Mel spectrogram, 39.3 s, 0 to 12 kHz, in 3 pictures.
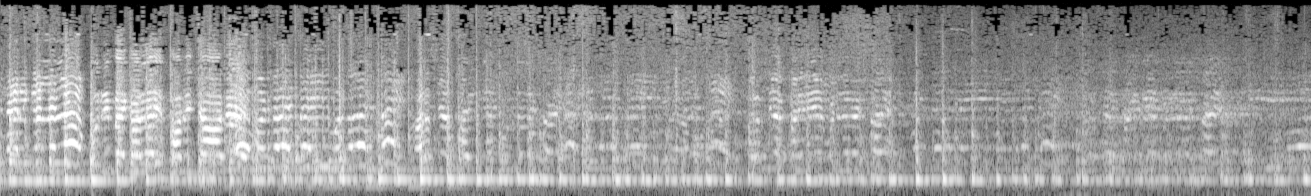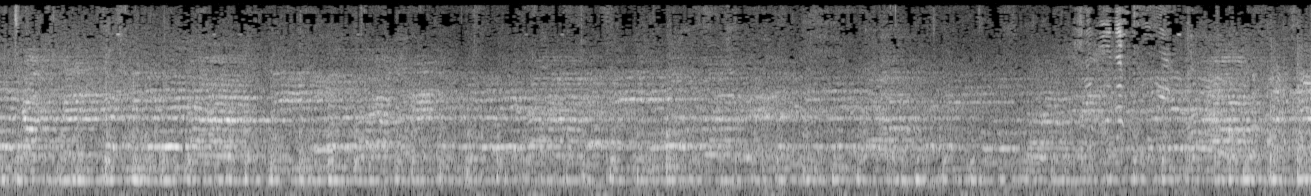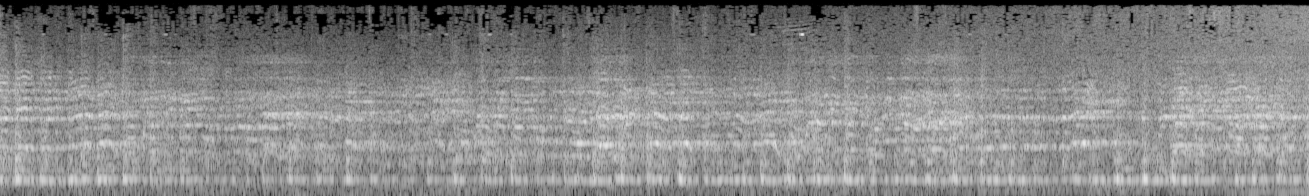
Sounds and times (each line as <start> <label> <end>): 0.0 Demonstration 39.3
